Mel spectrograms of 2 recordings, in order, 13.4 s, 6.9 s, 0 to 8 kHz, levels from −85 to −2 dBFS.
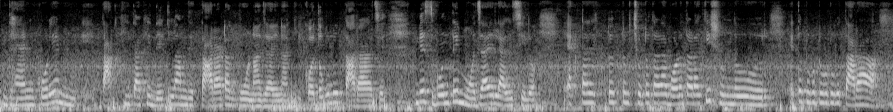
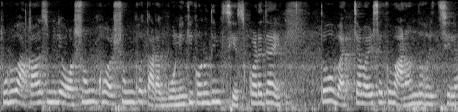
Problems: constant background noise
